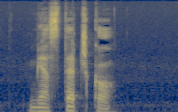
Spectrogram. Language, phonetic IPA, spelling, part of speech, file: Polish, [mʲjaˈstɛt͡ʃkɔ], miasteczko, noun, Pl-miasteczko.ogg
